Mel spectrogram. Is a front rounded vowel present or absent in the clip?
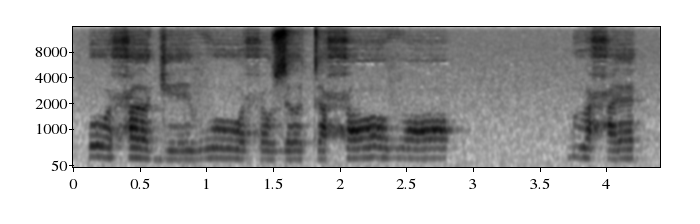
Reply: absent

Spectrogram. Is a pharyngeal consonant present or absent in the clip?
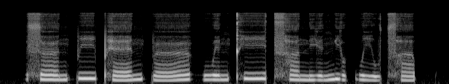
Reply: absent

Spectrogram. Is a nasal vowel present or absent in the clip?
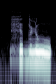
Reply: absent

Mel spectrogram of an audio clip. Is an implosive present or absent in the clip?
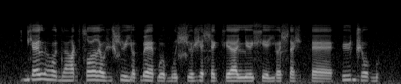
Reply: present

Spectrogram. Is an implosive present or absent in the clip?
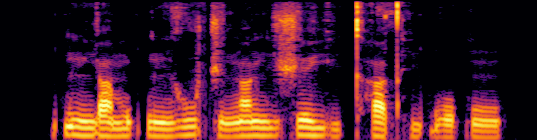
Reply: present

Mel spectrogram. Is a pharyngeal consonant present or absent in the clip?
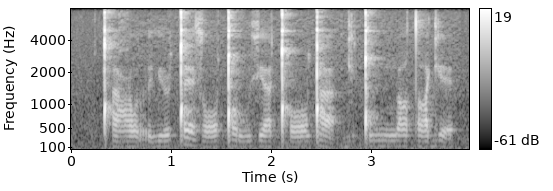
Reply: present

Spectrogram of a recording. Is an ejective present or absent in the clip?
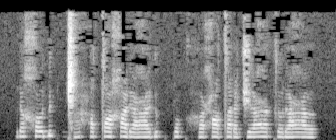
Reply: absent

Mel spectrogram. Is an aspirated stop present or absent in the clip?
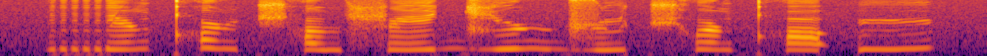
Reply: present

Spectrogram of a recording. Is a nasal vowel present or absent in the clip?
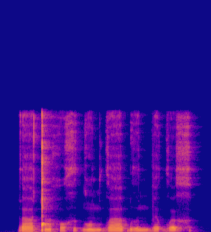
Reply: present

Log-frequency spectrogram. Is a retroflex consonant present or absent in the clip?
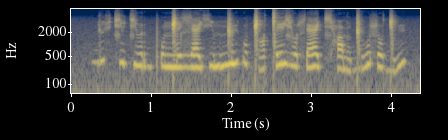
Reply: absent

